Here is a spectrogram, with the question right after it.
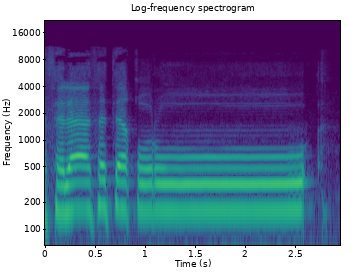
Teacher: حرف المد اللي هو الواو بعده همزة أيضا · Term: مد متصل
